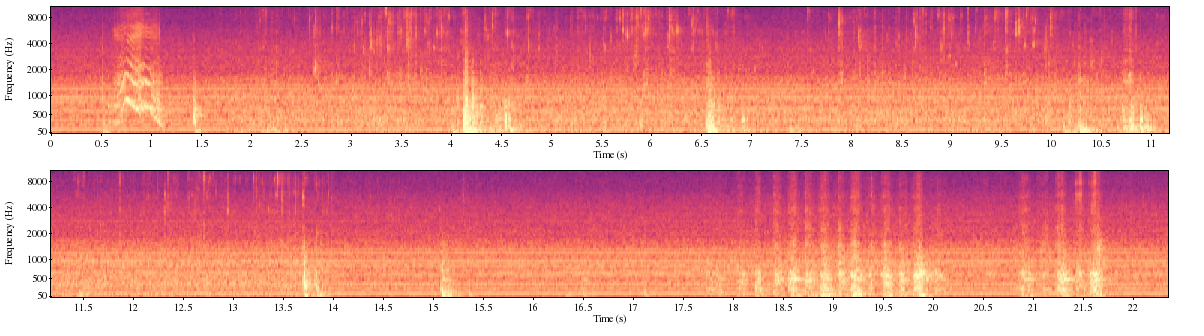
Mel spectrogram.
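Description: Water running from a kitchen tap while oranges are rubbed and washed under the stream, with a few short knocks of fruit and hands against the sink, clustering near the end.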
